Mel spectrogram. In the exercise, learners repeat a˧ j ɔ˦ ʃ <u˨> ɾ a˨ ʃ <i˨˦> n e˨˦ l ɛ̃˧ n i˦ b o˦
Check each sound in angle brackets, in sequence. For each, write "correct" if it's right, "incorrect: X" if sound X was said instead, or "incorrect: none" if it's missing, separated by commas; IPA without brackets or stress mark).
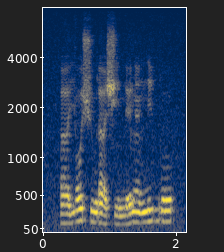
incorrect: u˧, incorrect: i˨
